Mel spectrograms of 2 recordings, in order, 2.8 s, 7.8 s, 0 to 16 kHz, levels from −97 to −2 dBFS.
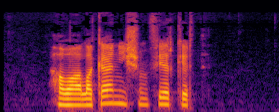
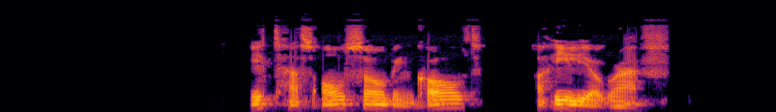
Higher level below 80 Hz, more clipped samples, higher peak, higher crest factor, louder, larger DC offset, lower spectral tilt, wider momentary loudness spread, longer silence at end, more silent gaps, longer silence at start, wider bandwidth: about the same, -62 dBFS vs -64 dBFS; neither; about the same, 0 dBFS vs -2 dBFS; about the same, 18 dB vs 22 dB; first, -17 LUFS vs -22 LUFS; neither; about the same, -5 dB/octave vs -5 dB/octave; second, 11 LU vs 14 LU; second, 0.9 s vs 1.1 s; second, none vs 4.86-5.31 s; second, 0.5 s vs 2.5 s; first, 11.5 kHz vs 9 kHz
